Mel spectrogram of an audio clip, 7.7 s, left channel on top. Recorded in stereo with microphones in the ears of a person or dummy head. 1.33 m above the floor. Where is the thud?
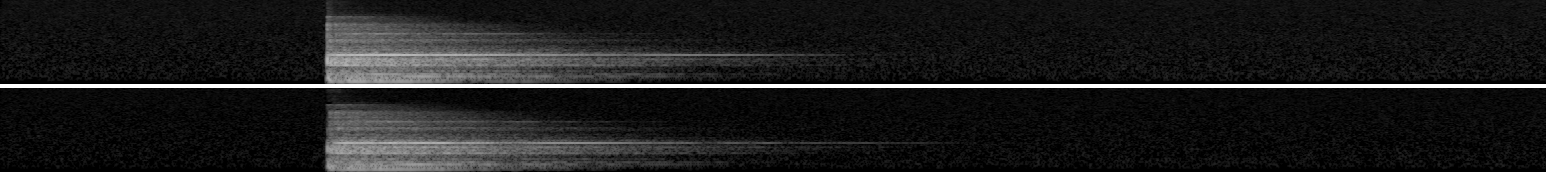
70° left (ahead or behind), 4 m.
